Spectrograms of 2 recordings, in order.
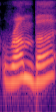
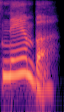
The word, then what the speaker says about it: Namba: Not Ramba, it's Namba.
